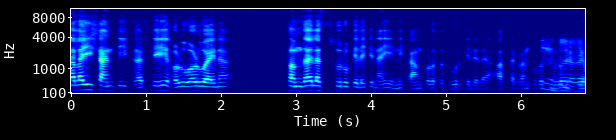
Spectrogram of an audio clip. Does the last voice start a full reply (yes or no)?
yes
